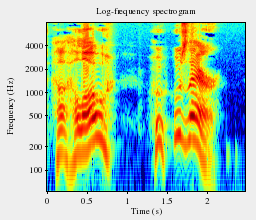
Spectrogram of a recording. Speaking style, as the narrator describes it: I called out

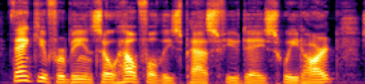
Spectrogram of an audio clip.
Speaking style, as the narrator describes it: she says, her voice thick with sleep or grief or both

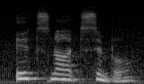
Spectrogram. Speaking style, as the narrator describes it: she said

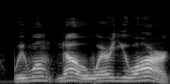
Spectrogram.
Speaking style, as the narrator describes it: cried his father

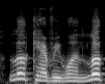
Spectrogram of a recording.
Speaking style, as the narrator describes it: cried

